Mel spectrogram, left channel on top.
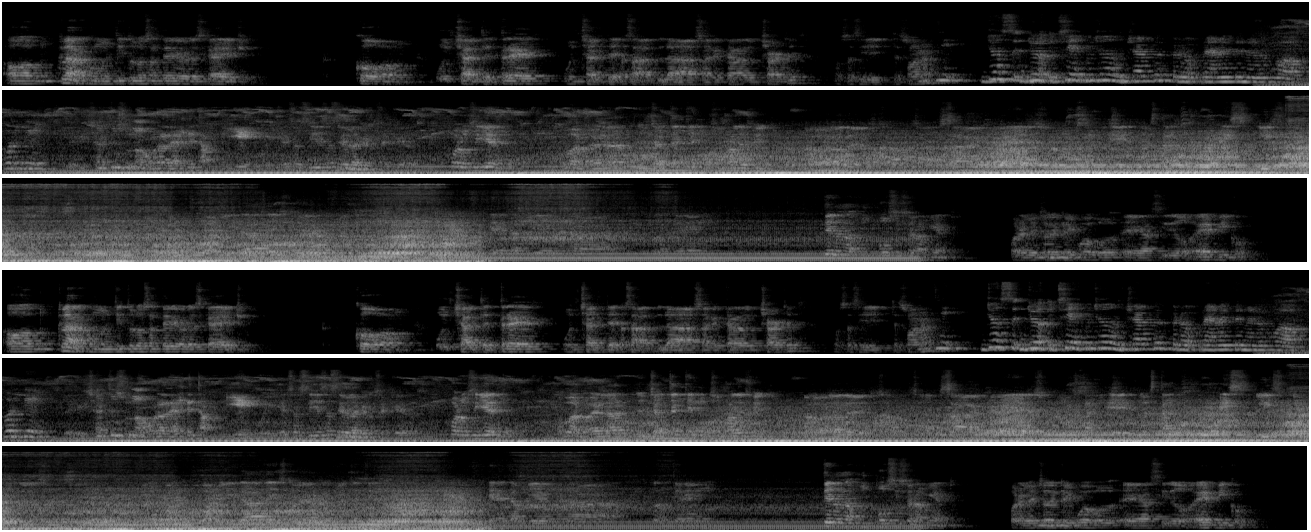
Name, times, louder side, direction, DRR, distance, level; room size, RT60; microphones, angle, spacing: voice 1, 0.0-2.4 3.5-4.0 4.3-7.9 8.3-9.3 13.7-18.2 18.6-24.9 25.2-27.0 27.5-30.2 31.0-32.3 32.6-33.3 34.4-35.6 36.2-38.5, right 2 dB, 80° right, -2 dB, 1.0 m, -38 dB
voice 2, 9.8-13.5 14.0-14.5 16.4-16.7 36.5-36.8, equal, 30° right, -3 dB, 0.6 m, -38 dB
sound 1, 12.6-30.9, left 1 dB, 25° left, 0.4 m, -27 dB
sound 2, 22.7-35.3, left 5 dB, 80° left, 0.5 m, -39 dB
3.3 x 2.7 x 2.6 m, 0.63 s
head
